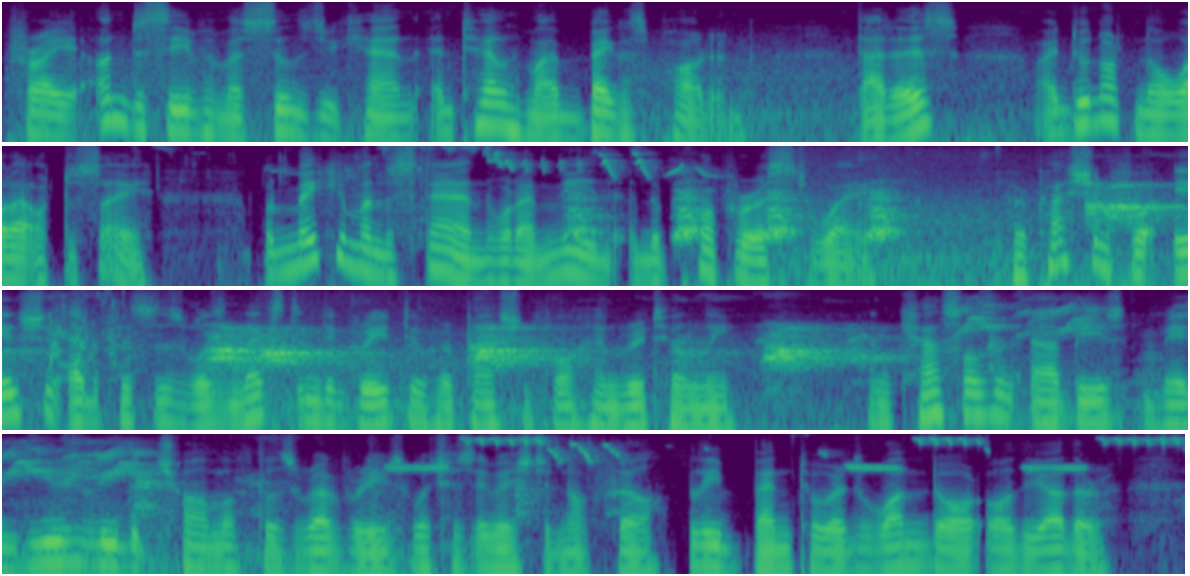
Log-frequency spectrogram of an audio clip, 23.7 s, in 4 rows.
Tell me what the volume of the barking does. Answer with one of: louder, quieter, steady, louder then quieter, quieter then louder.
quieter.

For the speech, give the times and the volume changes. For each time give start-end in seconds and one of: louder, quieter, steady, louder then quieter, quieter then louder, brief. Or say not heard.
0.0-23.4 steady.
